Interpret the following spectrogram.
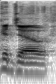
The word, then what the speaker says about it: Godot: to like go to how is it pronounced go.godo I I I'm pretty sure it's Godot I've heard a most people call it good Joe and the very first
